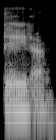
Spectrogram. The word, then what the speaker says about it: data: This is Canada, so the first vowel is long, data.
